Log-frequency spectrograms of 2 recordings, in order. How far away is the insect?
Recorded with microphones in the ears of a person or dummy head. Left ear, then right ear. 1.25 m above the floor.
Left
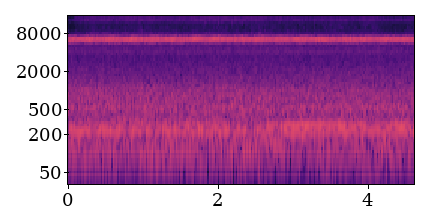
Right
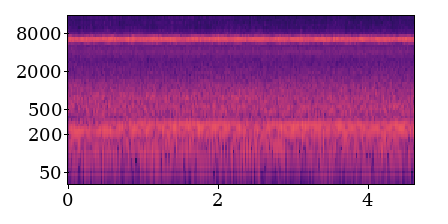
About 2.5 m.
